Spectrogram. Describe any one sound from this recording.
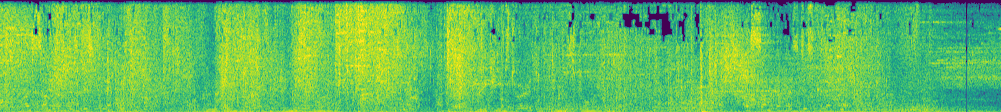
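Game spell effects and weapon clashes crackle and boom in a busy battle.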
